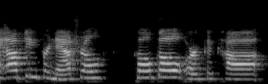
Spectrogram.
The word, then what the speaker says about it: cacao: for natural cocoa or cacao cacao that's how you say it cacao powder um and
